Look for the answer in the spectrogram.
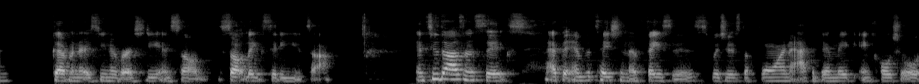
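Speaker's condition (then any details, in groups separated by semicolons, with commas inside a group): No condition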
